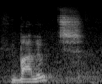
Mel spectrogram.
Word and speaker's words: balut: It's actually pronounced balut.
